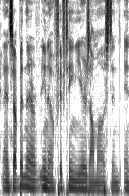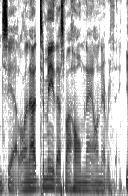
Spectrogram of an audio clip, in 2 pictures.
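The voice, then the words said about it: Carolina Southern American accent. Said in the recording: “I like my accent... I like the Carolina. I don't want to say it's an accent”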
